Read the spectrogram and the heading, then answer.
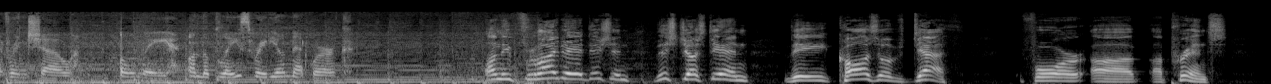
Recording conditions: phone line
